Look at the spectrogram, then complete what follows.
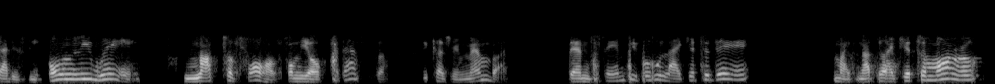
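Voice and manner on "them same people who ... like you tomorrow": Trinidadian accent. Giving life advice, switching into a Trinidadian accent. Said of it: "I said that in my Trinidad accent".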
